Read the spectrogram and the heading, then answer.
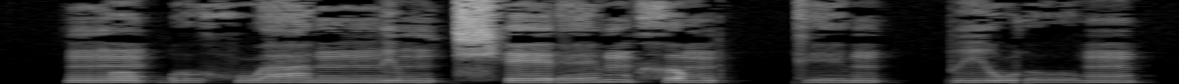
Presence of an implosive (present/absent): present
